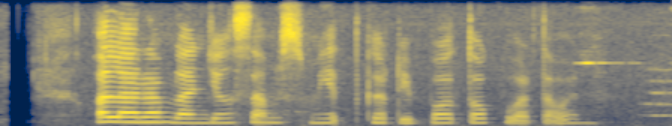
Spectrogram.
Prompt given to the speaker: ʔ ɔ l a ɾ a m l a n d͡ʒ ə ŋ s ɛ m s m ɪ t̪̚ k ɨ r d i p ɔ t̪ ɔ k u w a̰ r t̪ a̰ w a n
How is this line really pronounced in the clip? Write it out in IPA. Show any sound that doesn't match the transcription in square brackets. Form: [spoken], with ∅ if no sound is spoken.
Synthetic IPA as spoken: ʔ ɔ l a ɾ a m l a [ɲ] d͡ʒ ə ŋ s [a] m s m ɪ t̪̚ k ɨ r d i p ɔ t̪ ɔ k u w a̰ r t̪ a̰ w a n

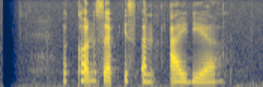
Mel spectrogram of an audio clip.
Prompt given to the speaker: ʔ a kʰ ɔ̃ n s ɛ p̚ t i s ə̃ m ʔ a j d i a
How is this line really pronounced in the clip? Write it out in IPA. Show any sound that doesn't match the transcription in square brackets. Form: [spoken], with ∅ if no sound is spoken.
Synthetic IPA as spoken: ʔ [ə] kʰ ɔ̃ n s ɛ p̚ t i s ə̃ [n] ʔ a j d i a

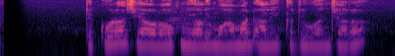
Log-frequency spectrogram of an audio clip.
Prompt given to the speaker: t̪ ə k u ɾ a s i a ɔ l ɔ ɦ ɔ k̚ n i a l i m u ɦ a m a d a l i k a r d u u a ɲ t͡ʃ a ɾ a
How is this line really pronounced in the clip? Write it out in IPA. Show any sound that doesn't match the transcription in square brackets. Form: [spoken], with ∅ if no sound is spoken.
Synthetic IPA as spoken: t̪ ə k u ɾ a s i a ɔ l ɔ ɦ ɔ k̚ n i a l i m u ɦ a m a d a l i k [ə] r d u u a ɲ t͡ʃ a ɾ a

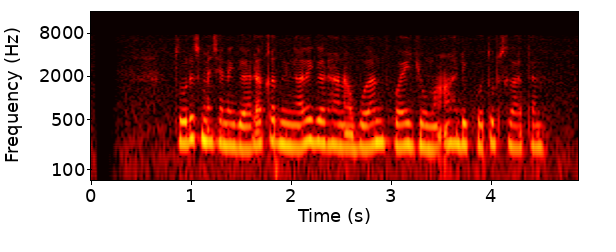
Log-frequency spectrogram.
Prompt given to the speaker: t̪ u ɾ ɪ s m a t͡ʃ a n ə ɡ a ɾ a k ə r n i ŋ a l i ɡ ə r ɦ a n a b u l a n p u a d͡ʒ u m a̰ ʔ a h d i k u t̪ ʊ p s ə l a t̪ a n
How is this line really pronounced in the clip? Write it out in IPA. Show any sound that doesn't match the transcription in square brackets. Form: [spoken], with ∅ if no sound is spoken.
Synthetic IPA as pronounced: t̪ u ɾ ɪ s m a t͡ʃ a n ə ɡ a ɾ a k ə r n i ŋ a l i ɡ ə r ɦ a n a b u l a n p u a d͡ʒ u m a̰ ʔ a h d i k u t̪ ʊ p s ə l a t̪ a n

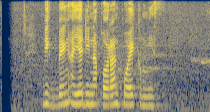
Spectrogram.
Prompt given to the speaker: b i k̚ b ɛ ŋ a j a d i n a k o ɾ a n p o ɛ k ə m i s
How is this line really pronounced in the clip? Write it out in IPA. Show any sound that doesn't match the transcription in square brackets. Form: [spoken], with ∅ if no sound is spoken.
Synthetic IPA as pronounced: b i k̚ b ɛ ŋ a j a d i n a k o ɾ a n p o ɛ k ə m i s

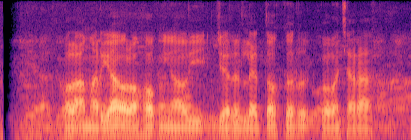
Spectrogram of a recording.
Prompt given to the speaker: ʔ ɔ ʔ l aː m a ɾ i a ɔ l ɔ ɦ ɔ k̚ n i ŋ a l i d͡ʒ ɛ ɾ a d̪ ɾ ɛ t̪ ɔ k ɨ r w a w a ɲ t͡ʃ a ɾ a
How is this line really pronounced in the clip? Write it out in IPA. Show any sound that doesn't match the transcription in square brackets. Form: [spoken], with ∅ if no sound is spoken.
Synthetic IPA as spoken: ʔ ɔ [∅] l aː m a ɾ i a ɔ l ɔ ɦ ɔ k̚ n i ŋ a l i d͡ʒ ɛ ɾ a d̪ [l] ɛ t̪ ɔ k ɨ r w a w a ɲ t͡ʃ a ɾ a

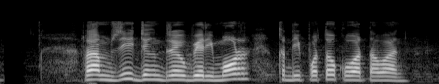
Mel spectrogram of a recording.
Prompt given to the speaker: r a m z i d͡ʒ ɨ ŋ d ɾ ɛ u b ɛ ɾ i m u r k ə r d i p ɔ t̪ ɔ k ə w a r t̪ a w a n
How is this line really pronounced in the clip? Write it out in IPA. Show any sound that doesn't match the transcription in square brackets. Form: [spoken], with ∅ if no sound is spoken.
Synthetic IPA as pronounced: r a m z i d͡ʒ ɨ ŋ d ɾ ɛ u b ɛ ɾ i m [ɔ] r k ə r d i p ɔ t̪ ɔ k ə w a r t̪ a w a n

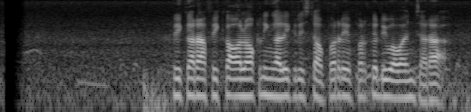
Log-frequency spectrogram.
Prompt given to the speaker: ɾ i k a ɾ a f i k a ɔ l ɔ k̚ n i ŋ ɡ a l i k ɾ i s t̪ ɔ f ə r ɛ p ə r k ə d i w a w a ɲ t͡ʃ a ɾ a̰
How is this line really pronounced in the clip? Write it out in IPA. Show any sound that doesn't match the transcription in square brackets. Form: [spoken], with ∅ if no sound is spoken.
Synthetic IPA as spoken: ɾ i k a ɾ a f i k a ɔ l ɔ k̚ n i ŋ ɡ a l i k ɾ i s t̪ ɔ f ə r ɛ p ə r k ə d i w a w a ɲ t͡ʃ a ɾ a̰

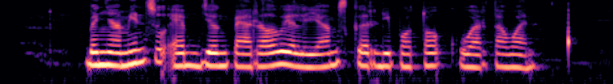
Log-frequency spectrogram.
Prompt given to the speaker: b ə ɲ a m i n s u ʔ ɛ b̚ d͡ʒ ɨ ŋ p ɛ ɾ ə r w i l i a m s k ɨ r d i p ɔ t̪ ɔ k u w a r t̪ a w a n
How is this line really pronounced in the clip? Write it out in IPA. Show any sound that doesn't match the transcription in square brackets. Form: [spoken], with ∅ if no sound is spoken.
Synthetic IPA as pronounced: b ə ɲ a m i n s u ʔ ɛ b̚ d͡ʒ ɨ ŋ p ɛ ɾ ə [l] w i l i a m s k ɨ r d i p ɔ t̪ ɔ k u w a r t̪ a w a n

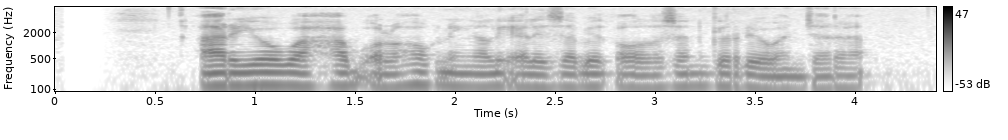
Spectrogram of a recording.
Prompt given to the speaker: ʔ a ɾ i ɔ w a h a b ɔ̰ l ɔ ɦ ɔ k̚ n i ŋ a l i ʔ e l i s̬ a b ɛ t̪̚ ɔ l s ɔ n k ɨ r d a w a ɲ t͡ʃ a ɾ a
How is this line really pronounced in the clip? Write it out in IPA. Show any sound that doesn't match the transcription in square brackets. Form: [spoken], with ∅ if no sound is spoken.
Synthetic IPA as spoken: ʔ a ɾ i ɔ w a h a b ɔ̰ l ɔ ɦ ɔ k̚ n i ŋ a l i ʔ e l i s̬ a b ɛ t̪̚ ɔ l s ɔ n k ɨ r d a w a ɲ t͡ʃ a ɾ a

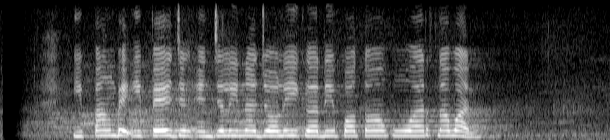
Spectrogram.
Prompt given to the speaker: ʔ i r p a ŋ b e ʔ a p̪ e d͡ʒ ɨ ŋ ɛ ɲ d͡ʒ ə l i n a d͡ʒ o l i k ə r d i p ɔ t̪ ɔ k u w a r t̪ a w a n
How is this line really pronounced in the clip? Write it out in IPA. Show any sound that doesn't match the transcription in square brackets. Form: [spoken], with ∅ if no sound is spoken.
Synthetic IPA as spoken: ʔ i [∅] p a ŋ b e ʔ [i] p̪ e d͡ʒ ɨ ŋ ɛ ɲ d͡ʒ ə l i n a d͡ʒ o l i k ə r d i p ɔ t̪ ɔ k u w a r t̪ a w a n

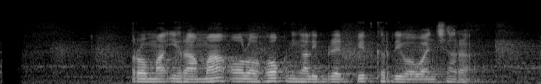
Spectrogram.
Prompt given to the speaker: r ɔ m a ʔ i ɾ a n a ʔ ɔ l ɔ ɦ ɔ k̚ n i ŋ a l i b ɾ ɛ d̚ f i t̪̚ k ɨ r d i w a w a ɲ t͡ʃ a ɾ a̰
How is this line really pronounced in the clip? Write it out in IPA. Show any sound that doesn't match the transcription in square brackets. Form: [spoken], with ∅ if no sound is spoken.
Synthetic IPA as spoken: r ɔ m a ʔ i ɾ a [m] a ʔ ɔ l ɔ ɦ ɔ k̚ n i ŋ a l i b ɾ ɛ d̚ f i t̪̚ k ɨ r d i w a w a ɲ t͡ʃ a ɾ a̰

